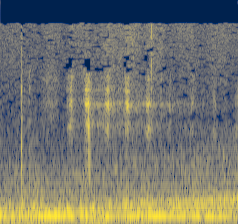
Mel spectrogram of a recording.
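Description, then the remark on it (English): A car engine idles outside the door, the car of a friend who has come over, with a steady, loud, low rumble that holds without a break for the whole stretch, a deep droning hum with no voices over it. “He must have come over in his car after all.”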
